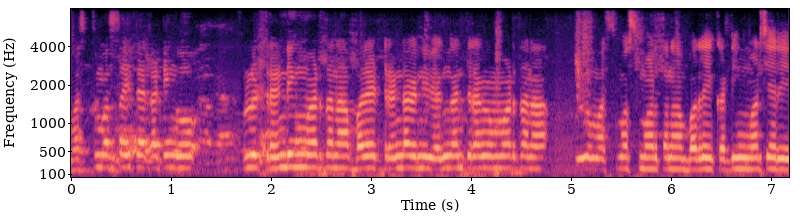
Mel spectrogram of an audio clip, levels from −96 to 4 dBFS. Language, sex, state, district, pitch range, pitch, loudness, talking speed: Kannada, male, Karnataka, Raichur, 195-215 Hz, 205 Hz, -15 LUFS, 175 wpm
